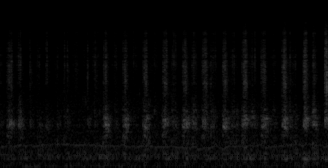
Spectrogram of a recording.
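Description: A wooden stylus scratches quick, small strokes into the coating of a flat black-coated scratch-art card lying on a table. Each stroke makes a soft, dry, bright rasp, repeating at a steady pace of about four per second. The strokes sit at a quiet level with almost no low end, and each scrape stops dead with no ring.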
